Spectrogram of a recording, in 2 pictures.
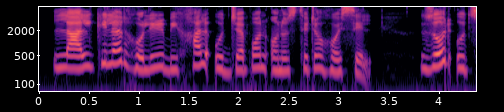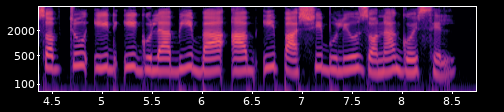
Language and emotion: Assamese, neutral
